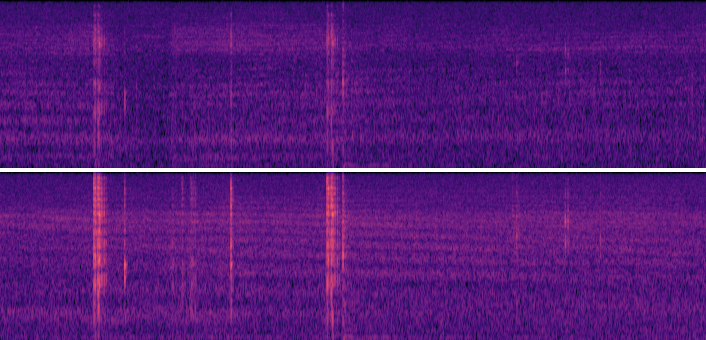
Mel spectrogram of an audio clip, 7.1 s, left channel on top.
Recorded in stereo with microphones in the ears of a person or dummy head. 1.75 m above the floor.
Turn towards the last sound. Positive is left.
turn(degrees=-40)  # may be behind; listen again after turning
